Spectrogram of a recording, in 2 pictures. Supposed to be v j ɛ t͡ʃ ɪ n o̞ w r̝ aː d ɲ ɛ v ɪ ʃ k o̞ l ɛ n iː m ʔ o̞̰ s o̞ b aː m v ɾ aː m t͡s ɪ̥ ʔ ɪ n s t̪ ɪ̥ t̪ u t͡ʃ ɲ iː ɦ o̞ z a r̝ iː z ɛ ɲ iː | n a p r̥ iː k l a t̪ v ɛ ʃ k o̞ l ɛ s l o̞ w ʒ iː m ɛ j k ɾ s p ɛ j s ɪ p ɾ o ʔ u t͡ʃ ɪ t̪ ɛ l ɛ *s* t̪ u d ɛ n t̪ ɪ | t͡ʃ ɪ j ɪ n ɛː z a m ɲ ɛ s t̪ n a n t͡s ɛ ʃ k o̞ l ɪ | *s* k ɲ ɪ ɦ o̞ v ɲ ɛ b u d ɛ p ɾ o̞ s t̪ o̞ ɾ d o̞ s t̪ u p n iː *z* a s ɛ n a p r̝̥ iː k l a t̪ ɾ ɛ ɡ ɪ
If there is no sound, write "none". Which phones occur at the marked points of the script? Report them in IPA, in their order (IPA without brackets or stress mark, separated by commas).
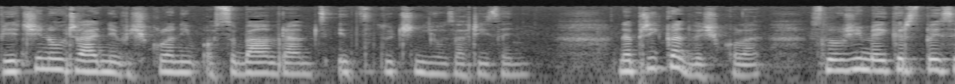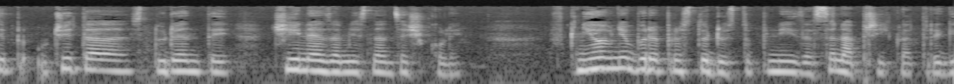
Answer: s, f, z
